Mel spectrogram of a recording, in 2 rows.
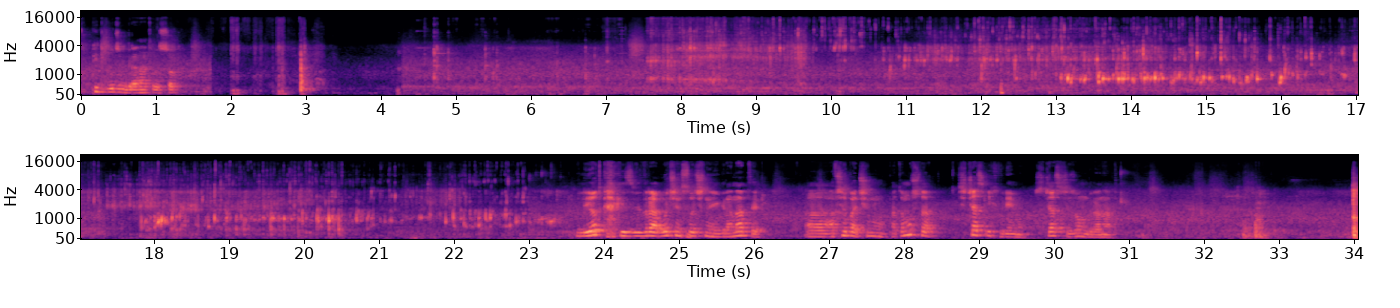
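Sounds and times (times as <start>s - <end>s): juice pouring into glass: 7.5s - 23.5s.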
